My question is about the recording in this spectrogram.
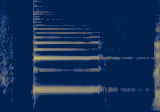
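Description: Stratocaster-style electric guitar playing one high picked note with a little reverb added. The note starts about half a second in, rings for under a second and fades into a faint tail.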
